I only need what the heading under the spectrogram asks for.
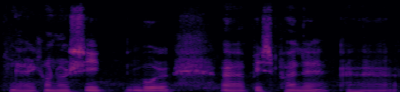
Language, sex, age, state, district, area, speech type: Assamese, male, 30-45, Assam, Sonitpur, urban, spontaneous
